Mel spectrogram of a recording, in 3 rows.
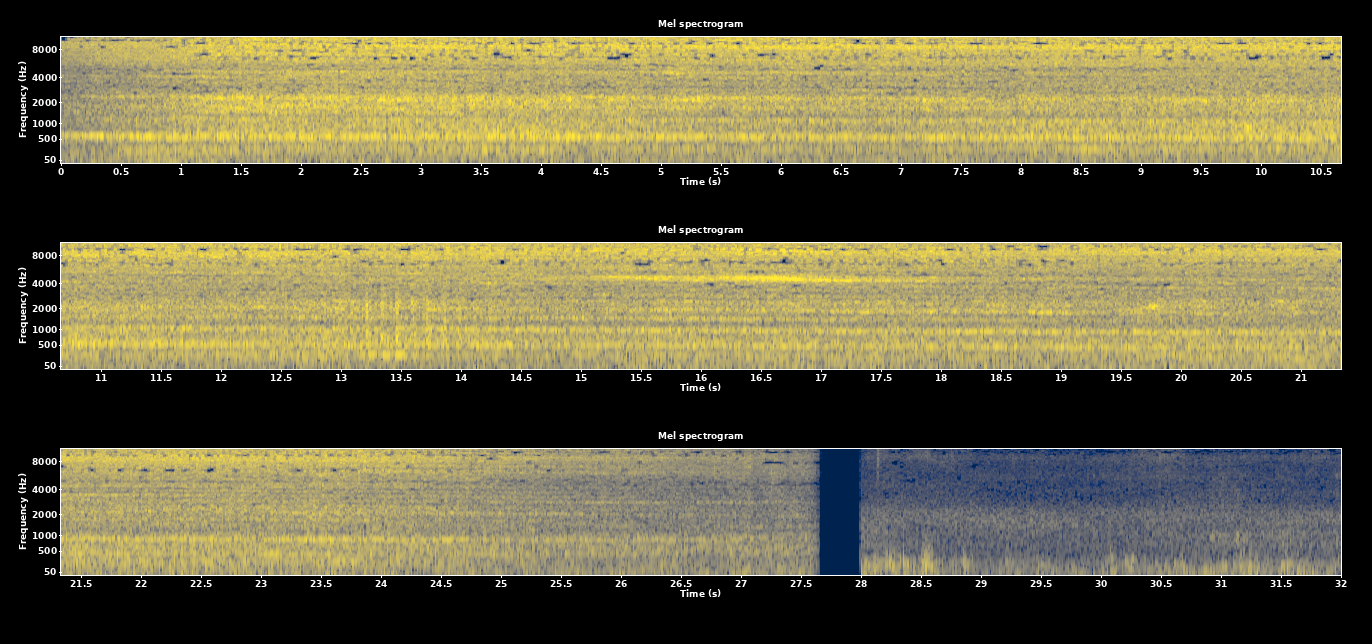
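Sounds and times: wheels squealing: 0.0 - 27.6
train wheels clattering on rail: 0.8 - 24.1.

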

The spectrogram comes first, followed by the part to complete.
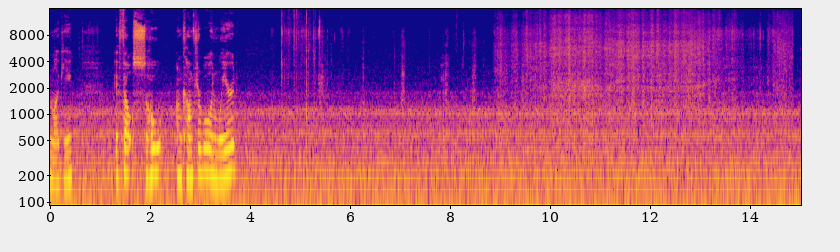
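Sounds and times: soft chewing clicks: 7.8 - 8.6
paper napkin crinkling: 8.9 - 15.0.

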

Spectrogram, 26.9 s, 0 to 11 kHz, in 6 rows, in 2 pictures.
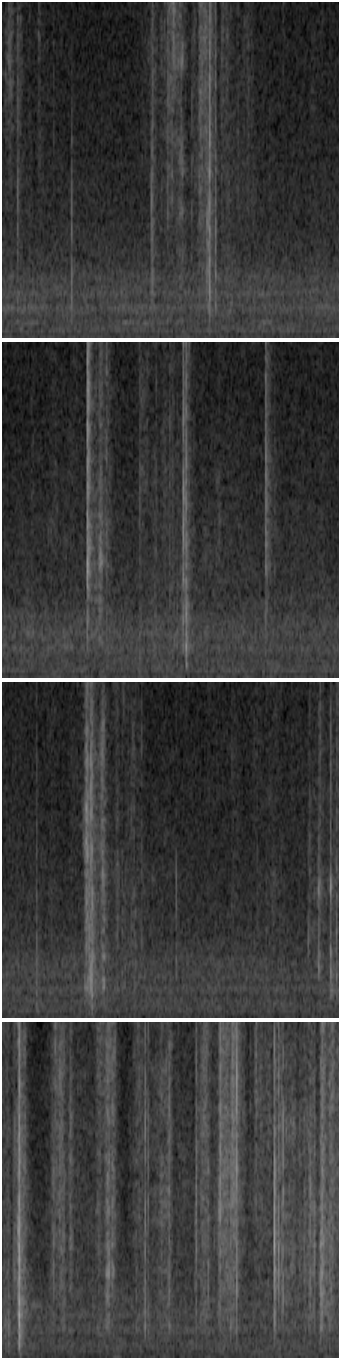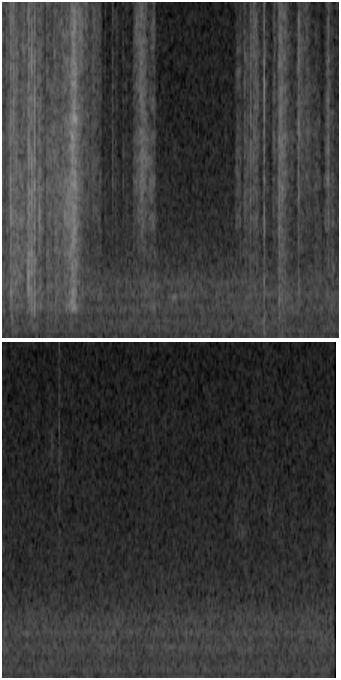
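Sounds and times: packaging clicks and rustles: 1.9 - 3.3, 5.6 - 7.1, 10.0 - 11.0, 12.5 - 20.1, 21.1 - 22.5.

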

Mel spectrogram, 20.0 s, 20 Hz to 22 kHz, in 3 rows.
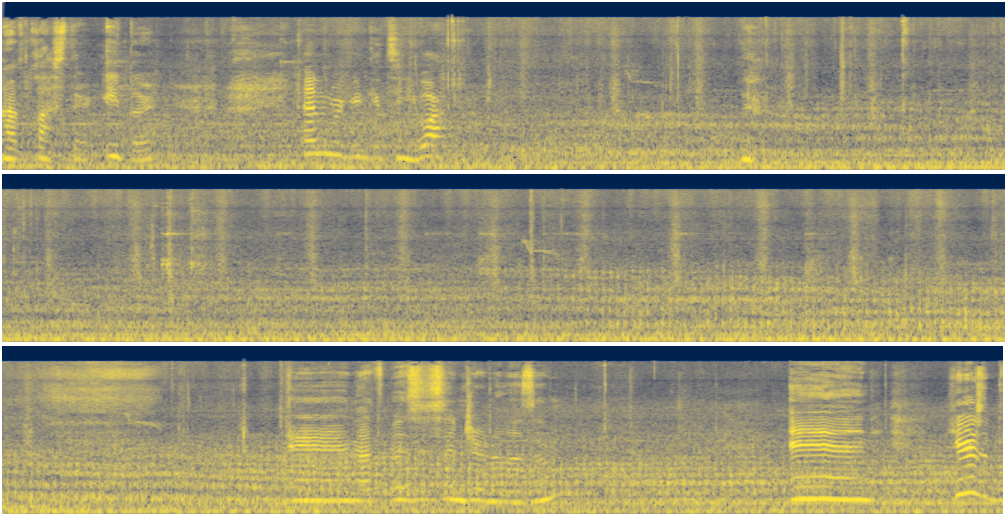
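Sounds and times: steady low rumble: 0.0 - 20.0
faint footsteps on concrete: 1.9 - 15.3.

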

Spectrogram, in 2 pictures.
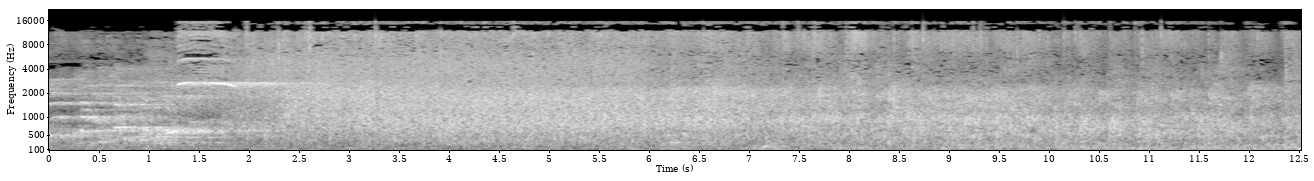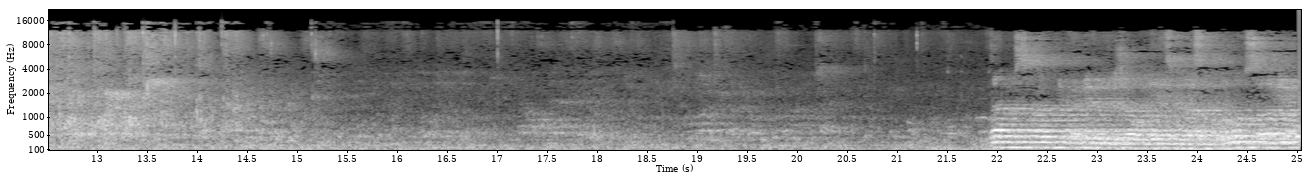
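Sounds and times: crowd applauding and cheering: 1.3 - 14.7
single claps: 2.0 - 14.6.

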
